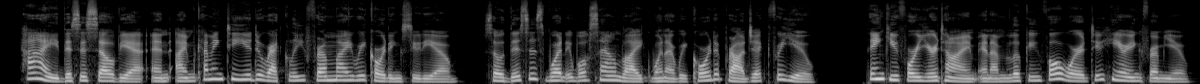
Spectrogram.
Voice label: studio sample

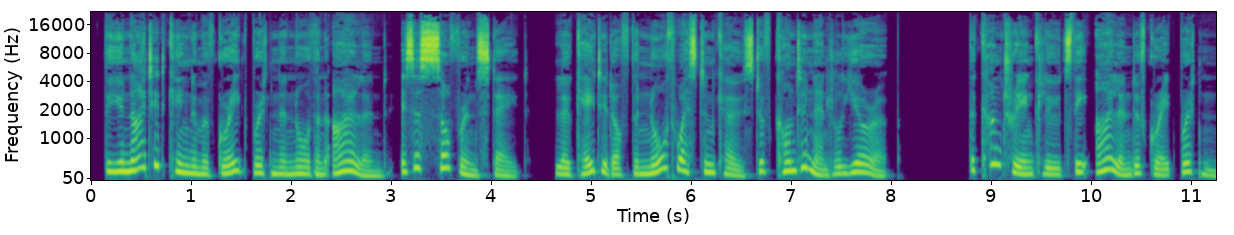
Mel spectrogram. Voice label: Studio Voice only

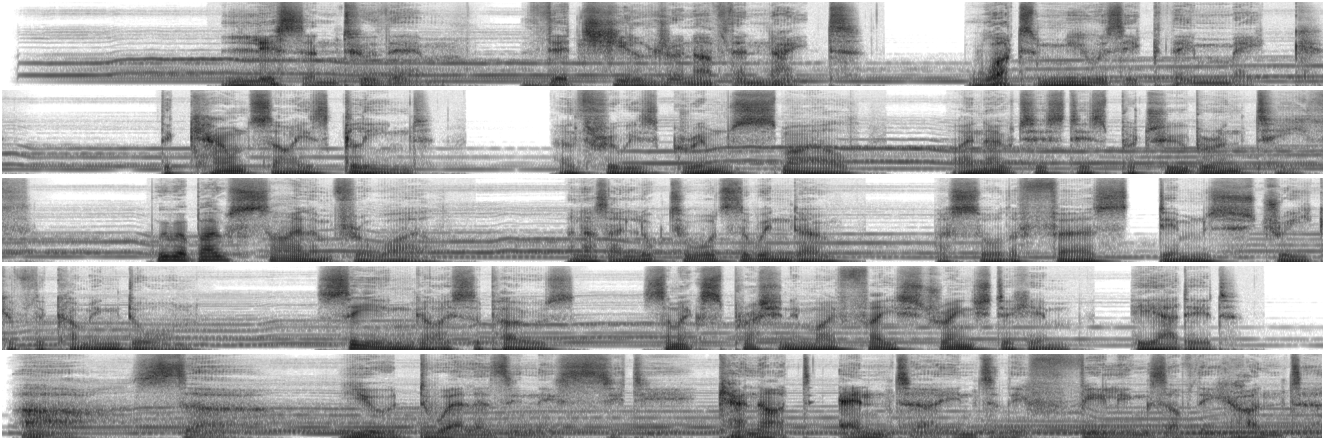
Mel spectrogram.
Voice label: audiobook

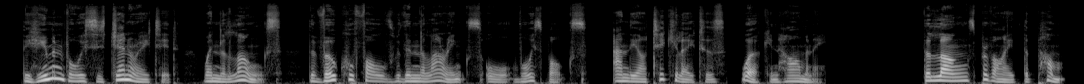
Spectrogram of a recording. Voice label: medical narration

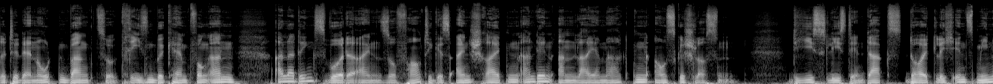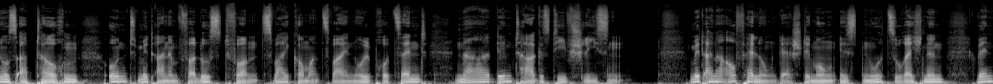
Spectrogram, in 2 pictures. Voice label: Podcast; UBS

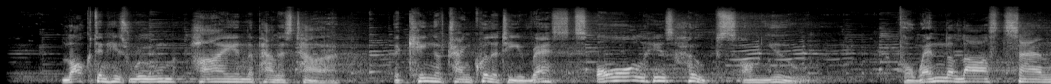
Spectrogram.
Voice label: Character

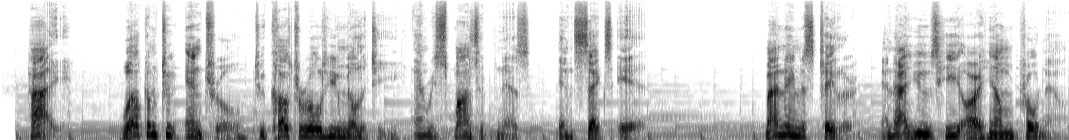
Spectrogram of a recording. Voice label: CULTURE E-LEARNING COURSE

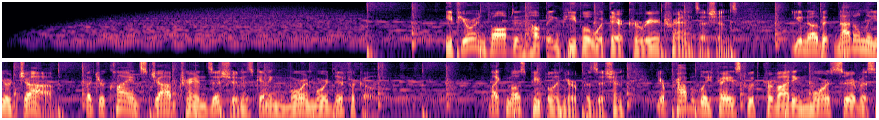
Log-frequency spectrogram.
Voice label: Podcast

